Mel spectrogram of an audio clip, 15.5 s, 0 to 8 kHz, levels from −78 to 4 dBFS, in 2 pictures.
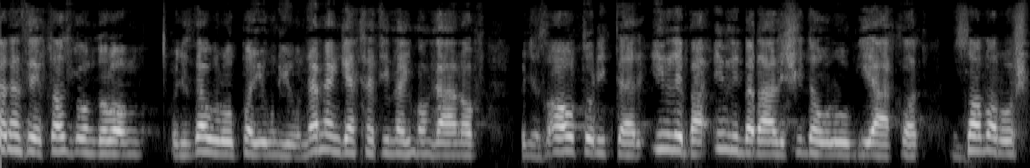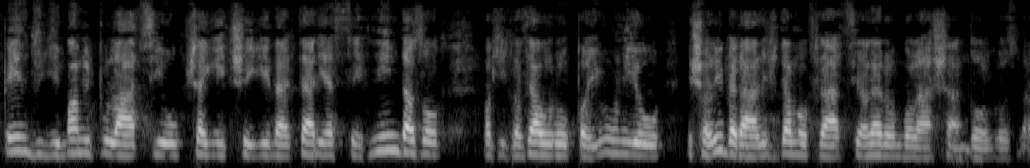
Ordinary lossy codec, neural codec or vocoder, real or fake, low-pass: none; codec, 16 kHz, 4 kbps, FreqCodec, smaller model; fake; none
